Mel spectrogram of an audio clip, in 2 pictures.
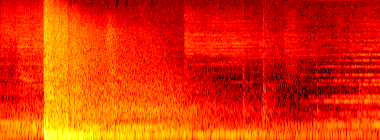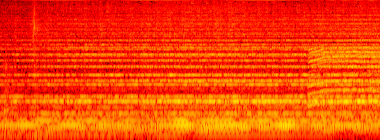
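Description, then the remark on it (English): A single deep cannon blast booms out early from outside, its rumbling echo fading slowly, followed by sustained droning tones and faint ringing layers that carry on to the end. “And then suddenly you hear a cannon outside and all these things.”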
